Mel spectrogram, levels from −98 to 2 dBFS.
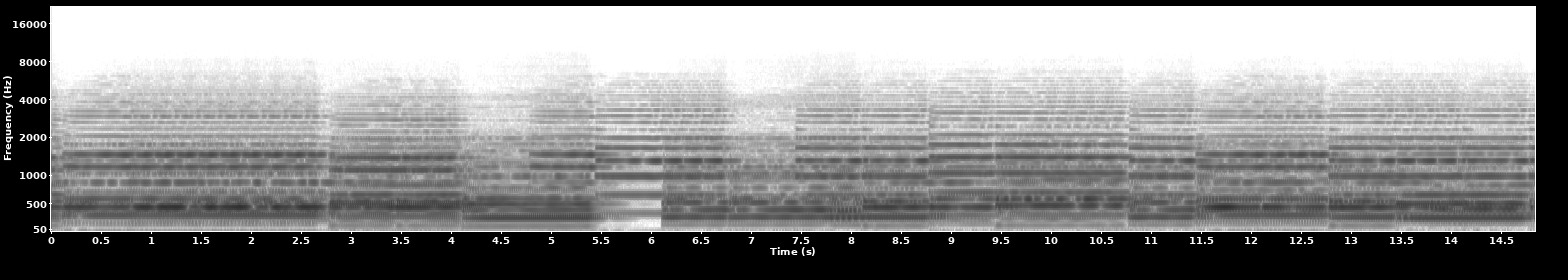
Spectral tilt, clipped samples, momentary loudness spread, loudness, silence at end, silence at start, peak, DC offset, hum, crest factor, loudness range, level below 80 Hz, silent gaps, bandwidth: -7 dB/octave; under 0.1%; 6 LU; -26 LUFS; 0 s; 0 s; -12 dBFS; under 0.1%; none; 14 dB; 4 LU; -74 dBFS; none; 5.6 kHz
